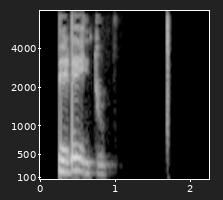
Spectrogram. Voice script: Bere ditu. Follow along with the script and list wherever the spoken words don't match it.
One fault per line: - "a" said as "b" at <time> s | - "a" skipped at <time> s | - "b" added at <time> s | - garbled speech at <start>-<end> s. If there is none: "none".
none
